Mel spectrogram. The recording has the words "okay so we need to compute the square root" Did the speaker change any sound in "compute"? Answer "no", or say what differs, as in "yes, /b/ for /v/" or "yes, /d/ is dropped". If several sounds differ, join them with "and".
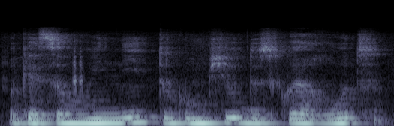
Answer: yes, /m/ is dropped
